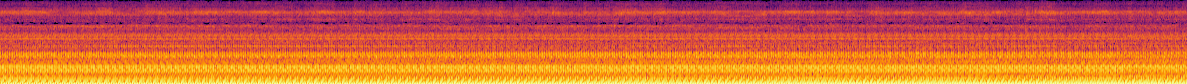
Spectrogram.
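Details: Aerosol nebulizer running, a steady low mechanical hum with a fast, even pulsing throb throughout.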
